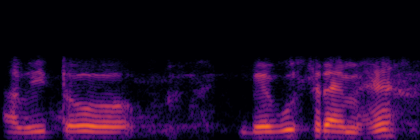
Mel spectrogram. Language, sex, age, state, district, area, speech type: Hindi, male, 18-30, Bihar, Begusarai, urban, conversation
